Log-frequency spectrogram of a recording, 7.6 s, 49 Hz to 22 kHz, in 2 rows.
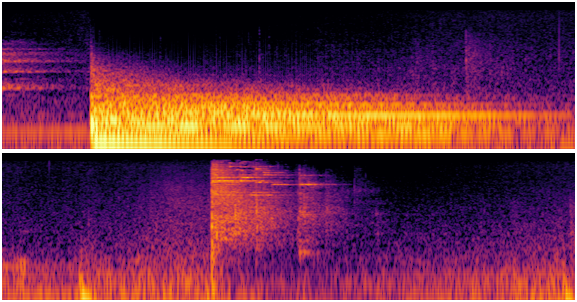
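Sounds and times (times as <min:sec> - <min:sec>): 
long ringing rumbling decay: 0:00.6 - 0:04.3
bright tinkle of glass shards: 0:05.2 - 0:06.3
dropped glass shattering with a sharp crash: 0:05.2 - 0:06.3.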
